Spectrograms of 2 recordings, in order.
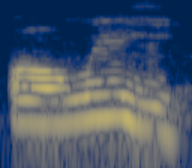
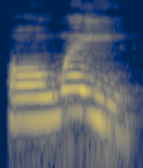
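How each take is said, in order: First: Onweghị drawn out slowly, every syllable clear; slow careful onweghị. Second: Said in the usual way. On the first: Shown as a demonstration. Teacher modelling onweghị slowly for pupils. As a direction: say onweghị slowly for the class to copy. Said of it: "Just like this". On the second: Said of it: "That's how you pronounce it".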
